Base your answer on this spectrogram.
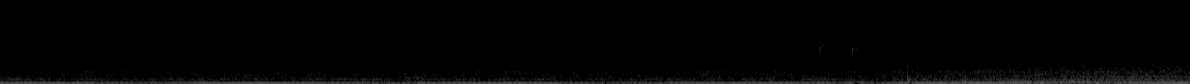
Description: Just showing the noise I get when I’m in game and out of game with the Corsair sf 600w power supply. When you hear me alt+tab is when the buzz goes away. When I’m in game is when you hear the buzz start up again.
